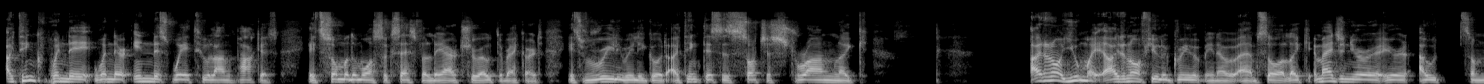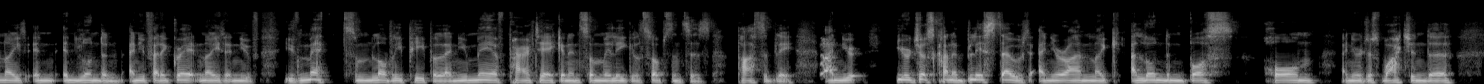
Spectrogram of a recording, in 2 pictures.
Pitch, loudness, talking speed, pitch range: 95 Hz, -22 LUFS, 210 wpm, 90-105 Hz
